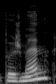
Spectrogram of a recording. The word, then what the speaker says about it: Pojzman: C'est souvent un nom sur lequel euh, les gens butent parce que ça s'écrit P-O-J-Z-M-A-N, donc il y a quand même trois consonnes l'une après l'autre. Euh, donc les gens savent pas trop comment le prononcer, et en plus, moi en école maternelle, je pense en dernière section, j'ai pas des souvenirs ultra précis.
